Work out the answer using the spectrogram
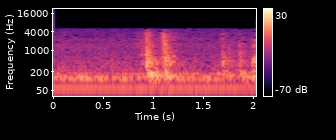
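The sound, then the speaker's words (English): A taxi door opens with a few short clunks and rattles over a steady low hum. No one speaks. “Now, would you mind opening the door?”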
